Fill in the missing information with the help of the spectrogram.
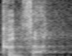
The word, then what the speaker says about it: Chuza: Actually, I looked up the pronunciation for it, and it's like kudza. Kudza. I don't like that. I like chusa better.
